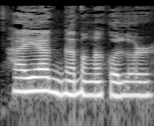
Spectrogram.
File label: Cebuano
